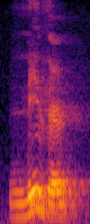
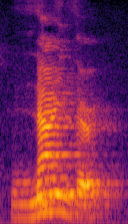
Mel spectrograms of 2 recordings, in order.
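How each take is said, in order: First: It is said in an American accent. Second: It is said in a British accent. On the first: "for the Americans" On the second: "for the British"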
